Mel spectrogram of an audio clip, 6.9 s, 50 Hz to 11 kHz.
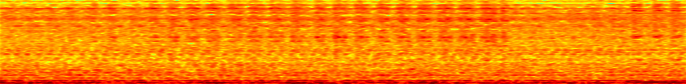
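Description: Steady hum of the Mitsubishi Lancer's 1.5-litre engine running with the front wheel hub turning, spinning a bent front brake rotor.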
